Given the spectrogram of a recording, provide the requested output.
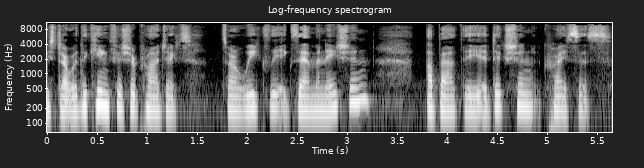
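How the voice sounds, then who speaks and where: In an American accent, a woman speaks with a fairly low pitch, a dark, mellow tone and fairly even intonation against a quiet background. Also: moderate pace. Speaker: radio host. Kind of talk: radio presenting. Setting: studio.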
